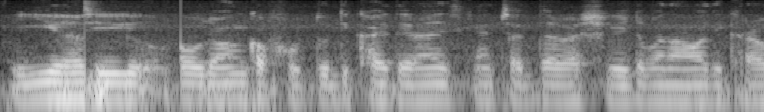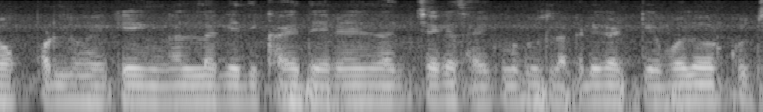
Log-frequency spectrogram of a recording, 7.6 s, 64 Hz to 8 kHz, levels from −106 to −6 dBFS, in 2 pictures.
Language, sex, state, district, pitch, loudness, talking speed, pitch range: Hindi, male, Jharkhand, Sahebganj, 105 Hz, -30 LUFS, 305 wpm, 105-110 Hz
